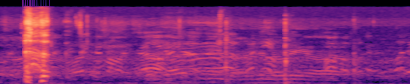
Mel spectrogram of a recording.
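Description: A loud cough close to the microphone, a quick double burst about a third of a second in, followed by the chatter of spectators' voices.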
